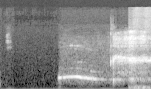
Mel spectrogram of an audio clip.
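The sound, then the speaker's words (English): A baby girl who has just woken up fusses from the room next door: a drawn-out, wavering whimper that rises into a higher, strained cry near the end. It is muffled and fairly quiet, with no talking. “I can hear actually next door the baby's woken up, so I think I need to go and um, see if she needs some help.”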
